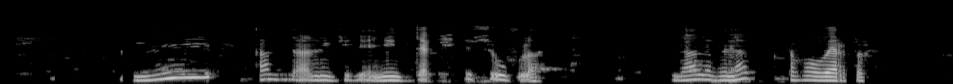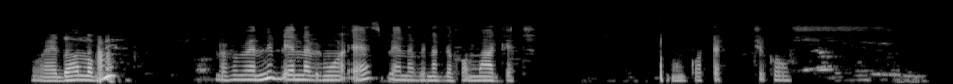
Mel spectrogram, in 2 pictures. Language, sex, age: Wolof, female, 18-24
